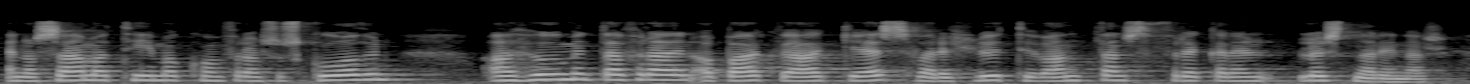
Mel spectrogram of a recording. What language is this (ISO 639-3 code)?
isl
